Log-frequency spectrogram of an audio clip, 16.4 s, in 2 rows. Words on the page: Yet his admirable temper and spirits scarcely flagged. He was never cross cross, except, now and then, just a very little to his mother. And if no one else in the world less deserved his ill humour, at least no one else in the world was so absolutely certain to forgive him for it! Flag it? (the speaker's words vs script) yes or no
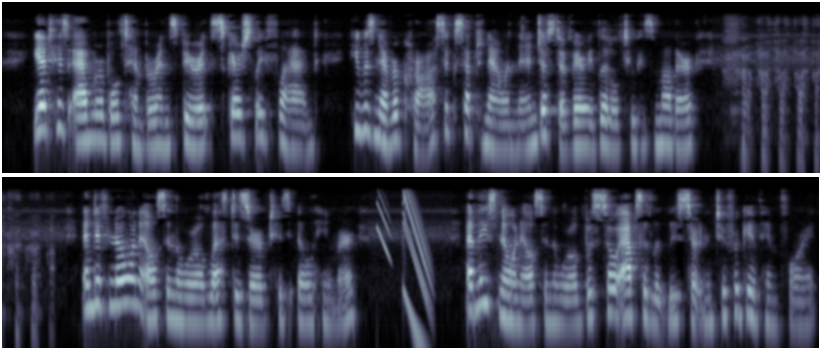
yes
